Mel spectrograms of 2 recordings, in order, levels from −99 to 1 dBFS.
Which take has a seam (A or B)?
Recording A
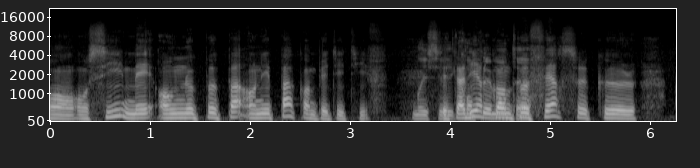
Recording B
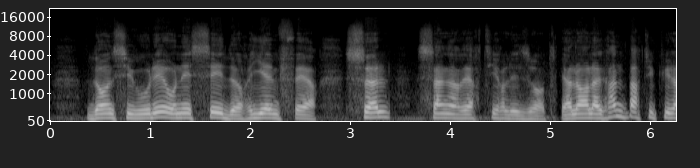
B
